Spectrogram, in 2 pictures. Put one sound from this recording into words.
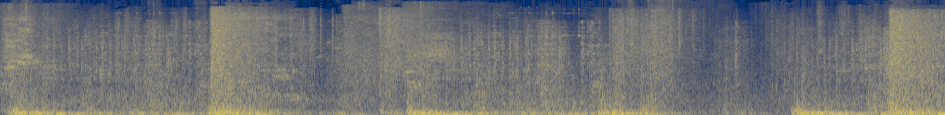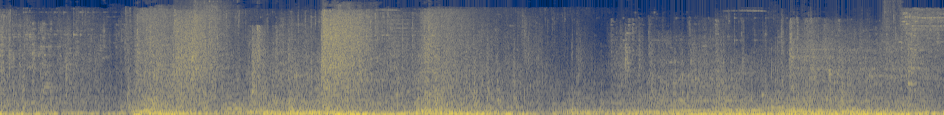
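Metal weapons clash and strike in a fight.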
